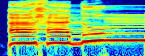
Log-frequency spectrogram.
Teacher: Maka tanwin dimasukkan ke mim, ahadun, sambil ditahan bunyi m-nya dengung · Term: idghom bighunnah, idgham bi gunnah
